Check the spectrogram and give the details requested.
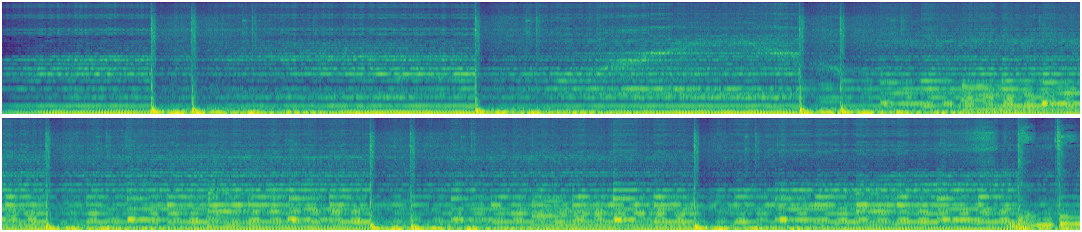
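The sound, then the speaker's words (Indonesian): A song's instrumental intro plays steadily and fairly loud on the radio, with sustained layered chords shifting every couple of seconds and no voices over it. “Kita dengarkan lagu berikut.”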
